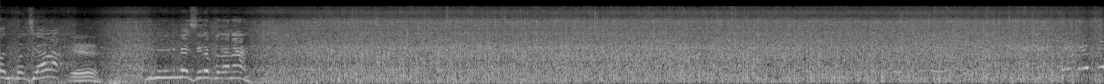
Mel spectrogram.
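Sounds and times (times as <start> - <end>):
loud rainfall: 0.0 - 11.0.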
